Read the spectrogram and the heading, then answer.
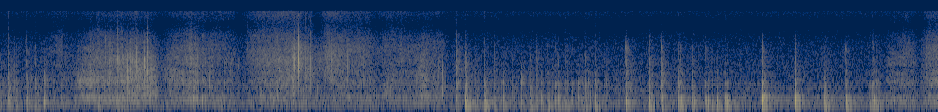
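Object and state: Glossy paper flyer scratched.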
